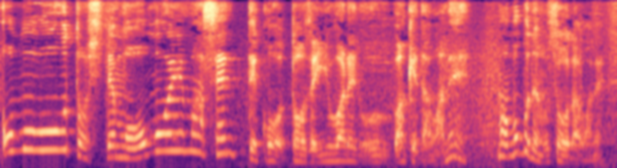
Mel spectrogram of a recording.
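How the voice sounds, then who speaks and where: There is noticeable background noise as a man speaks with a Kansai accent. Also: moderate pace. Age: 50s. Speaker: counselor and podcast host. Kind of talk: solo podcast monologue. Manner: casual, chatty.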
